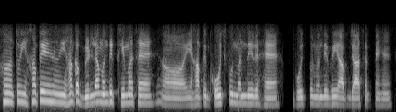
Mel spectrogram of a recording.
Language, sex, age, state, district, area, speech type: Hindi, male, 45-60, Madhya Pradesh, Bhopal, urban, conversation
